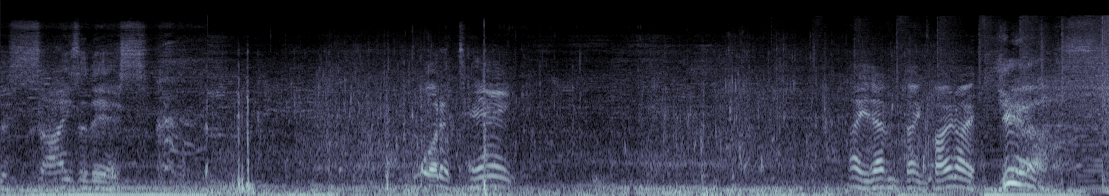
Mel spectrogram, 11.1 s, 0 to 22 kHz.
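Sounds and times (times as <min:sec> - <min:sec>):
wind buffeting microphone: 0:01.7 - 0:10.4.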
